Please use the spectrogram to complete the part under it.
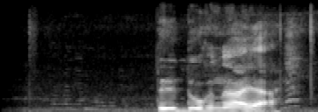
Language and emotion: Russian, angry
